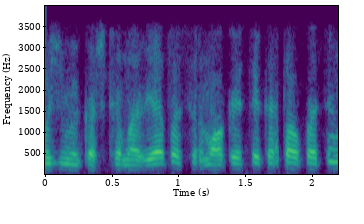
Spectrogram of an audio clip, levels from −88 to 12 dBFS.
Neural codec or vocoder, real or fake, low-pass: codec, 16 kHz, 2 kbps, FunCodec, trained on Chinese and English, 25 frames a second; fake; 3.6 kHz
